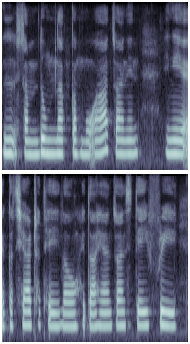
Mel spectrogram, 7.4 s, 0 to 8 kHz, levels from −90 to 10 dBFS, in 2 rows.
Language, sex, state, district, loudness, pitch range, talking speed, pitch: Mizo, female, Mizoram, Aizawl, -15 LUFS, 195-210 Hz, 120 wpm, 205 Hz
